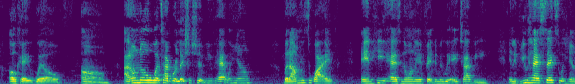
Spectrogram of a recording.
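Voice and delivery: ordinary talk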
